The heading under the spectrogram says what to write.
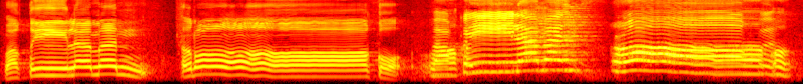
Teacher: قاف کو اور بھی پر کرنا ہے، تھوڑا سا اور خاص خیال رکھنا ہے، اور قلقلہ بھی کرنا ہے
